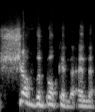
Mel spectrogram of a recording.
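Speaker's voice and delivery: plain reading voice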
